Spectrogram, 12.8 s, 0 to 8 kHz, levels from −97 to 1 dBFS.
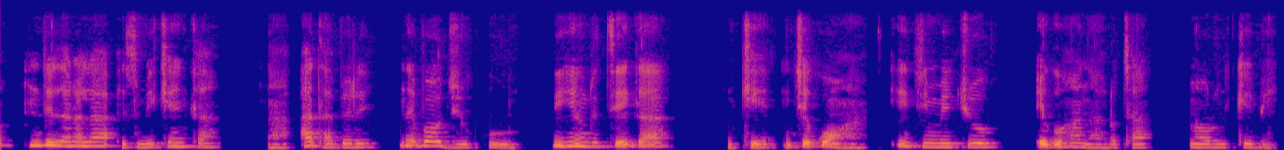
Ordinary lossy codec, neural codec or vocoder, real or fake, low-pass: none; none; real; 7.2 kHz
